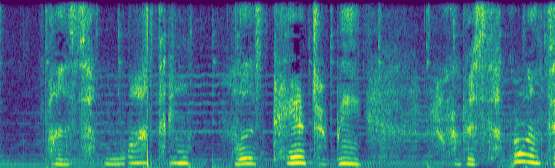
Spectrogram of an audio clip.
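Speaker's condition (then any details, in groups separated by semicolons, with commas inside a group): Traumatic brain injury; car crash, coma; after coma from car crash; relearned swallowing, singing voice lost, much voice therapy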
